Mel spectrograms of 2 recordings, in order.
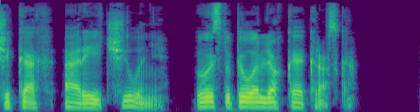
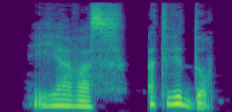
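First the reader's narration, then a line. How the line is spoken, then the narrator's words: Quiet. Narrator (Russian): сказала она тихо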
